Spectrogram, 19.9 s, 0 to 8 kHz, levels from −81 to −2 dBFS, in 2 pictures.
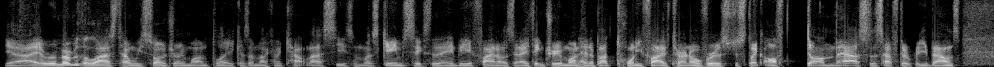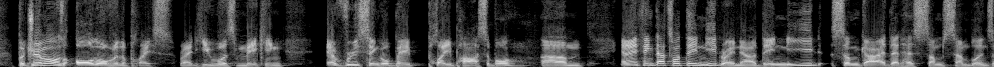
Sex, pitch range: male, 110-140 Hz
